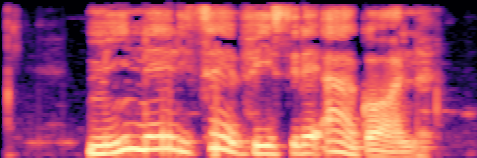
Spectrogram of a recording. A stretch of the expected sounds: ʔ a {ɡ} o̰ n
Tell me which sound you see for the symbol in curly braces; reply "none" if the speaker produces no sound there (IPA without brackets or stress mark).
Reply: ɡ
